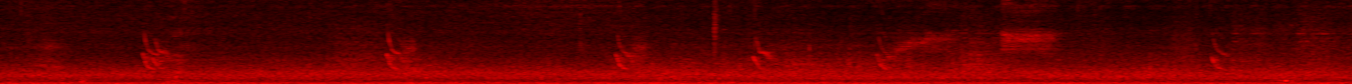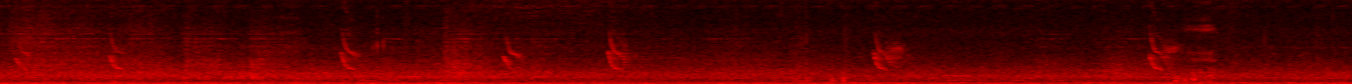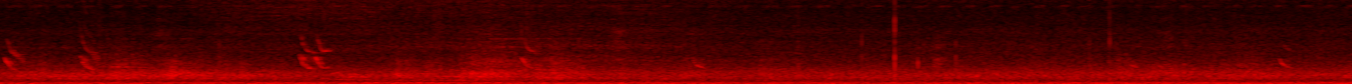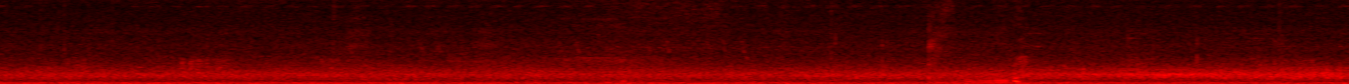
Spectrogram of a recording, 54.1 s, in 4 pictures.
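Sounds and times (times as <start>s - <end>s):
steady background hum: 0.0s - 54.0s
birds chirping: 0.2s - 2.1s, 5.8s - 6.6s, 16.8s - 17.6s, 20.8s - 22.7s, 24.9s - 28.4s.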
